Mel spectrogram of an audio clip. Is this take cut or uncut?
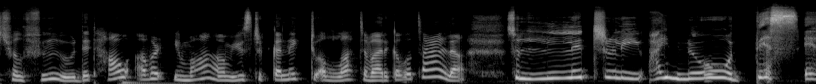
uncut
